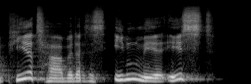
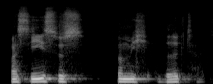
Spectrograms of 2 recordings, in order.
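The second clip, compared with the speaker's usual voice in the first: ordinary talk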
